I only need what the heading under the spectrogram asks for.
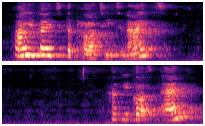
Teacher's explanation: This is yes/no question, so we have a rising intonation in the end. The second sentence is the same.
